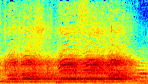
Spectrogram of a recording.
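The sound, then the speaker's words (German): An angry crowd of hundreds of men, supporters of the founder of the Turkish Republic, shouts and roars in unison in the Istanbul courthouse, protesting the referendum and insulting the Turkish electoral council: a dense, sustained wall of raised voices that swells and surges steadily without letting up. “Hunderte Anhänger des türkischen Republikgründers protestieren lautstark im Istanbuler Gerichtspalast”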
